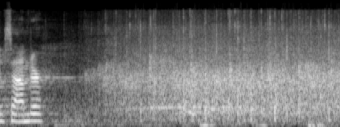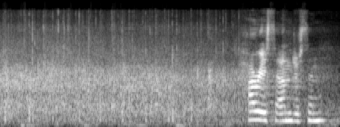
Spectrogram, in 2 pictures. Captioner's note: audience applauding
